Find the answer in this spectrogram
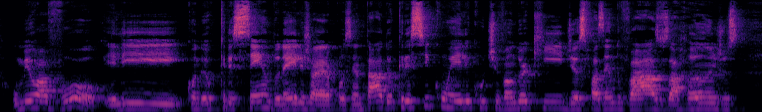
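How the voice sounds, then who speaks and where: A man speaks at a moderate pace with fairly high pitch and fairly even intonation. He leaves hardly any pauses, and there is noticeable background noise. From Brazil, Mato Grosso. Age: 30s. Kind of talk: interview.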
